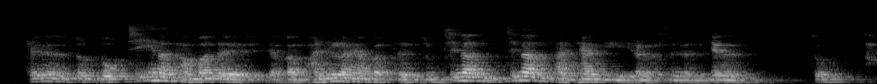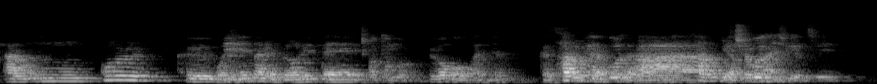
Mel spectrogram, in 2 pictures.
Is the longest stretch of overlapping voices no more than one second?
No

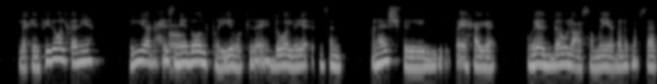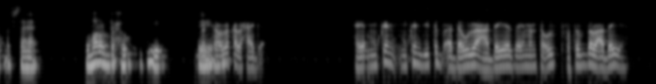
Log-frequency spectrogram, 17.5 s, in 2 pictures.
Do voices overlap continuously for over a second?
No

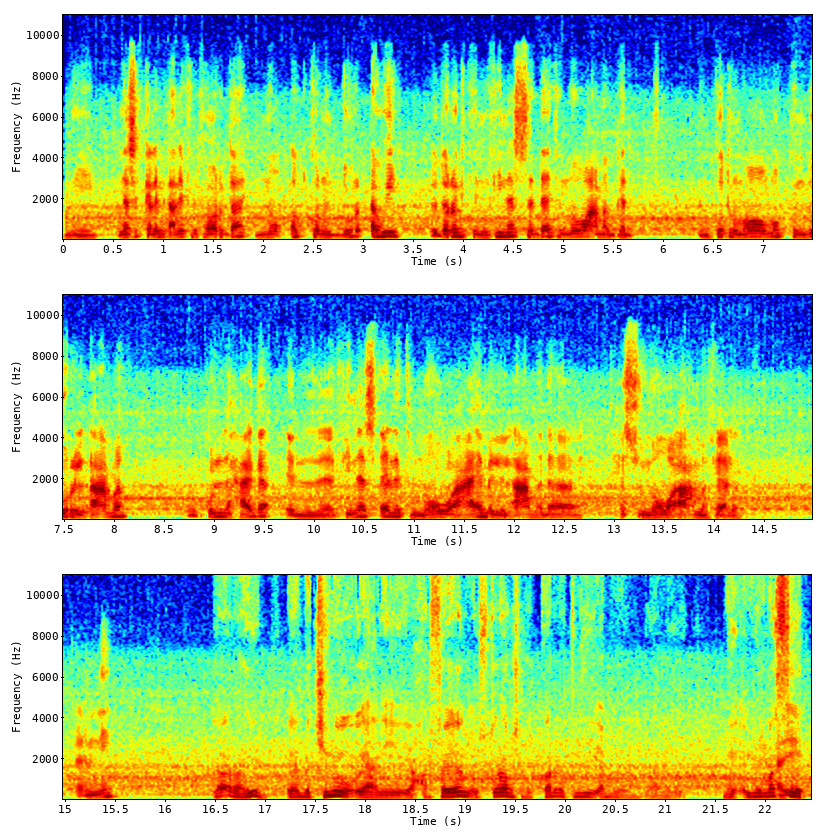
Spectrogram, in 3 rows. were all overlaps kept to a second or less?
Yes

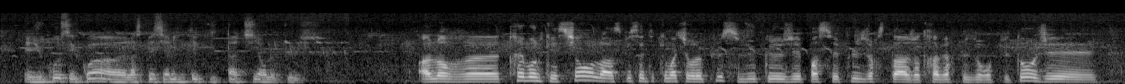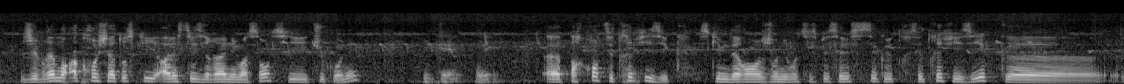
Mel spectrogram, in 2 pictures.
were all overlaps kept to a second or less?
Yes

